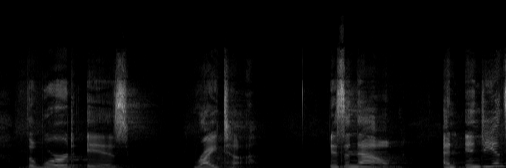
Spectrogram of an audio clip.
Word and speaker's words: raita: near peterward right uh are there any alternate pronunciations I do have one Ryuta all right the are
